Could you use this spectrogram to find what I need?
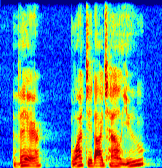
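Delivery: usual speaking voice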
